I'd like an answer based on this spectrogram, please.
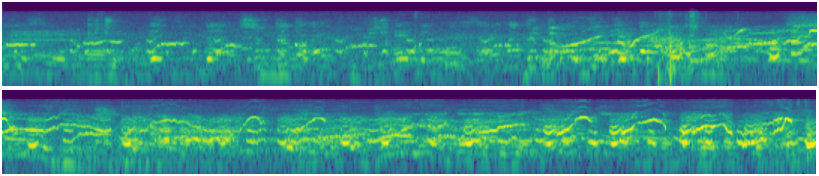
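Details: Two one-month-old pet guinea pigs voice their feelings in high, excited squeals: quick upward-arching whistles that grow louder and crowd together in the second half, about two per second, over faint television sound.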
